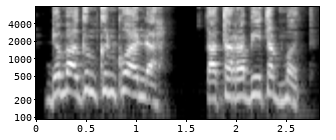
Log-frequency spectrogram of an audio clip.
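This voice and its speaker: A woman's voice: on the high side, normal speed, noisy background. A woman playing a grumbling, defensive aunt in a comedy audio drama.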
